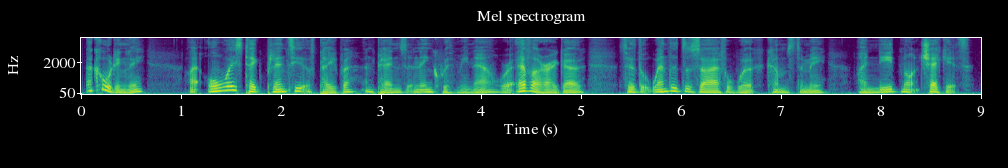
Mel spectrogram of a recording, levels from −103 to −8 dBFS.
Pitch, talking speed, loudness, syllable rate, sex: 115 Hz, 215 wpm, -21 LUFS, 5.7 syllables/s, male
